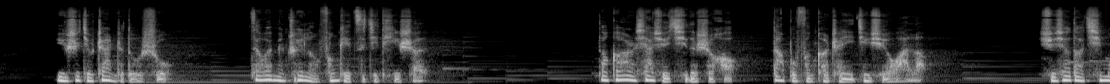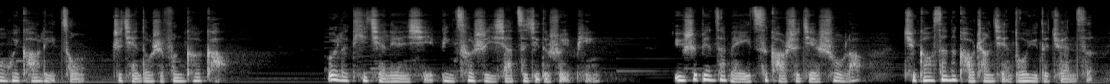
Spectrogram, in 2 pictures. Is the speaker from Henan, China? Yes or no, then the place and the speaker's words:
yes; Henan, China; 当年的我是河南的一名考生，我能深切的体会到高考的压力。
